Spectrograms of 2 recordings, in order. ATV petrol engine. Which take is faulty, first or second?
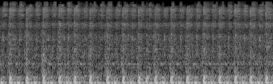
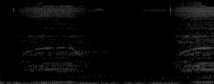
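second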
